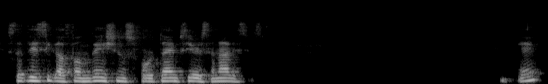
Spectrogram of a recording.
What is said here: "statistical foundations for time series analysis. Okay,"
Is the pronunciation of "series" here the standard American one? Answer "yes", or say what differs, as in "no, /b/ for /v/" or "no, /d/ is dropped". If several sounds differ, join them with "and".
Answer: no, /s/ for /z/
